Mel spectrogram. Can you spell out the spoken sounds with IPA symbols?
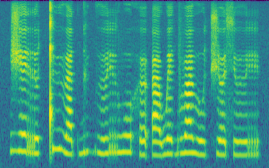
ʒ ɛ˧ r ə˨ ǃ y˦ ð a˨ t ɡ y˧ ɡ ð ø˨˦ r v o˦ h œ˨ ʔ a˨ w ɛ˧ ɡ v a˦ ð o˨ t͡ʃ œ˧ s ø˧ r

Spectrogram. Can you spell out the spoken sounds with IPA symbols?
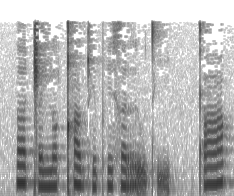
ʌ ǁ ə n ɔ ǃʰ ɑ ʈʰ ɪ pʰ ɪ x ʌ r ṵ tʰ ḭ | kʼ ɑ

